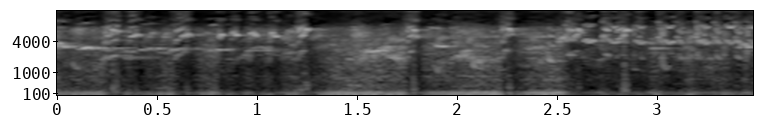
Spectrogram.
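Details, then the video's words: Singing lovebird of the opline orange colour form, Spain, giving fast high twittering and thin squeaks, strung close together with brief sharper chips, a constant low hum beneath. "Spain Opline Orange Love bird singing"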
